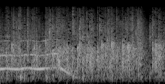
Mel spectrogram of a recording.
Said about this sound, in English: The only lingering effect is occasional pity applause.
